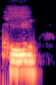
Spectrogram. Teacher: we have a /p/ and an /l/ at the start and the finish, and a full vowel, /ɔː/, in the middle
